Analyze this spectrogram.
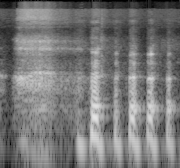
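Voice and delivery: rippling, amused laugh; real laugh. Real, not acted. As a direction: chuckle after your own joke. Laughs at own Scouse impression.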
